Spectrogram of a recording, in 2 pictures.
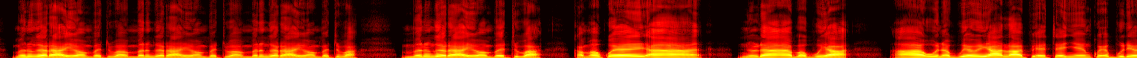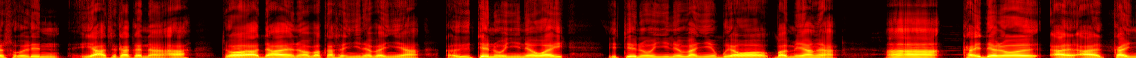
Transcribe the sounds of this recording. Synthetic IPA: mi˦ɾŋɡa˨ɾa˨ju˦wa˦n˦ba˨t̬i˦ba˨mi˦ɾɡa˨ɾa˨ju˦wa˦n˦ba˨ti˦ba˨mi˦ɾŋɡa˨ɾa˨ju˦wa˦nba˨t̬i˦ba˨ | mi˦ɾŋɡi˨ɾa˨ju˦wa˦nba˨ti˦ba˨ | ka˨ma˦kʷe˦a˦˨ | nu˨ɾa˦a˨ba˨bu˨ja˦ | a˨wu˦na˨bu˦ja˦wja˦˨la˦pi˦je˨te˦ɲe˦˨kʷe˦bu˨ɾe˦so˨li˦n˨ | ja˨ti˦ka˨ka˨na˨a˦ | to˨a˨da˨˦ja˨no˦ba˨ka˦sa˦ɲi˨ne˦ba˨ɲi˨ja˦ | ka˨˦i˦te˦no˨ɲi˨ne˦wa˦i˦ | i˨te˦no˨ɲi˨ne˦ba˨ɲi˦bu˨ja˦wo˦ba˨mi˦ja˦ŋa̰˨ | a˦˨ | ka˨i˦de˨ɾwo˦a˨a˨ka˨

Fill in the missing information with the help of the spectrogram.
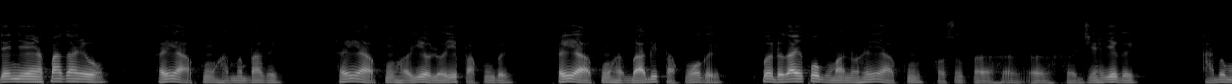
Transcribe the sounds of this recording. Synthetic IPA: do˧n˦e˦˨ja˧k͡pa˦ɡa˦je˦wo˧ | ho˦i˦ja̰˨ku˧ɦo˨mi˨ba˧ɡe˧i˦ | ho˦ja˨ku˧ɦo˨je˦˨lo˨˧˨je˦pa̰˨ku˧ɡe˧i˧ | ho˦ji˦ja˨ku˧ɦo˨ɡ͡ba˨bʲi˦pa˨ku˧˦wo˦ɡḛ˧i˧˦ | ɓo˦˨do˧ɡa˦je˦kʷo˦ɡma˨nu˧˨ɦo˦a˨ku˧ho˨sṵ˧˨ho˨d͡ʒi˨o˨je˦ɡe˧i˦ | a˨ɓo˧

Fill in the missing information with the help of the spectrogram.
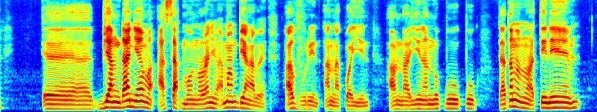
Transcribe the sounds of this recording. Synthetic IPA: e˨bja˨ŋda˦ɲ˦i˦a˦ma˨ʔa̰˨sa˨kmo˨˦no˨ɾa˦ɲi˦ma̰˨ma˦ŋ˦bja˦ŋa˨βe˨a̰˦vu˨ɾe˨na̰˨na˨kʷa˦˨je˦n | a̰˨na˨je˦na˨no˦k͡po˦kk͡po˦k | d͡ʒa˨ta˦na˨na˨a˨te˦ne˦

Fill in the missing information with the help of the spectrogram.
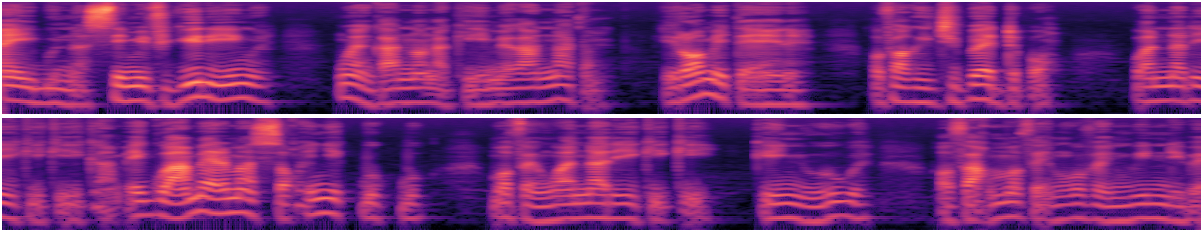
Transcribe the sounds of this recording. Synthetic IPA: i˨bu˨nːa˨se˦me˨fi˨ke˦ɾi˦i˦ŋʷe˨˦ | e˦˨ŋ̩˨ka˨˦nːo˦nʔa̰˨kḛ˨ji˦me˨˦ka˦na˦˨tɨ˨m | ḭ˨ɾo˦mi˦˨tḛ˨e˨ne˨ | o˨fa˨ki˨d͡ʒi˦be˦˨dɨ˨po̰˨˦ | wʔa˦nː˦a˦ɾe˦˨kḛ˨kḛ˨ka̰˨mʔḛ˦ɡʷa˨˦me˦˨ɾi˦ma˨so˨ke˦ɲe˦k͡po˦kk͡po˦k̚mʔo˦fe˨nwʷa˦nː˦a˦ɾi˦˨kḛ˨kḛ˨ | ke˦ɲo˨o˦we˦ | o̰˨fa̰˨k̩˦mo˦fḛ˨n˦wo˦fe˨nʷ˦i˦n˦ne˨bḛ˦

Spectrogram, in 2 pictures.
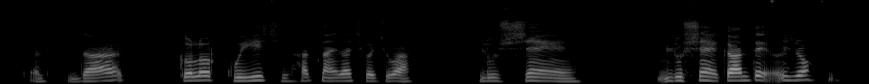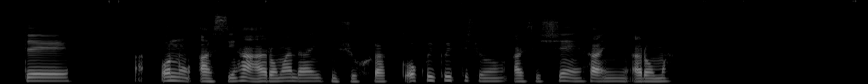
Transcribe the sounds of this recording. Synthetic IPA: t̪a̰˨lnd̪a˨˦ | ko˧lo˦ɾkʷiː˨˦t͡ʃi˧ha˦t̪nã˧ĩ˧d̪a˦t͡ʃi̥˧ko˧t͡ʃi˧wa˧˨ | lu˧ʃẽ˦ | lu˧ʃẽ˦˨˧ka˦nd̪ḛ˦˧˦ʒo˦ | t̪e˧ | o˦nũ˧ʔa˨si˧ɦã˦˧a˧ɾo˧mã˦nd̪a˧˦ĩ˧t̪nũ˨˧ʃu˧ha˧ko˦kʷi˦kʷi˦t̪i˦t͡ʃi˧õ˧a˨si˧ʃẽ˦˧ha˦˧ĩ˧a̰˧ɾo˧mã˦˧

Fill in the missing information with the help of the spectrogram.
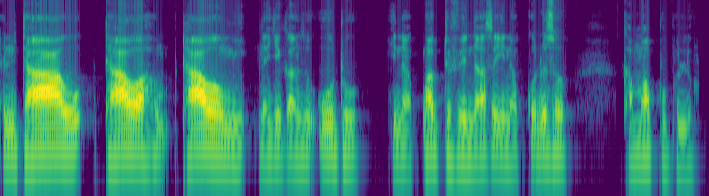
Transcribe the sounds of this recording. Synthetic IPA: ɨ˨˦nta˦wu˦ | ta˦wa˨ɦtʰa˦wa˨mi˨na˨ki˦ka˨nzu˦ʔo˦to˦ | ji˦na˨k͡pa˦b̚tu˨fe˦na˨˦s̬a˦ji˦na˨ko˦ɗu˦s̬o˦ | ka˨ma˦pːu˨pu˨lu˨k

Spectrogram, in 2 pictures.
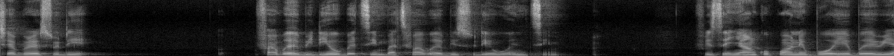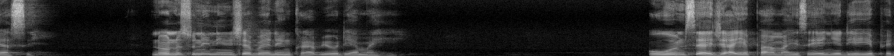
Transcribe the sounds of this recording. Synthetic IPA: ɛ˦bɾɛ˦sʊ˨dɪ˨ɛ˨ | fã˦baː˨bi˦dɪ˨ɛ˨wʊ˦bɛ˦tʰĩ˨m˦ba˨tʰɪ̥˨˦fã̰˦baː˨bi˦sʊ˨dɪ˨ɛ˨wɔ˦n̩˨tʰḭ̃˦m | fi˨ɾi˨sɛ˦ɲã˨ŋkʰo˦pʰɔ̃˦n˦nɪ̃˦bɔ˦ɔ˨jɛ˦baː˦˨ɥi˦a˦sɪ˨ | nã˨ɔ˨nʊ̃˦sʊ̃˦nɪ̃˦nĩ˦n̩˦ɕɛ˦bɾɛ˦nɪ̃˨ŋ̩˨kʰɾa˨˦bɪ̰˦ɔ˨dɪ˦a˦mã˨hɪ˦ | ɔ˨wõ˦m̩˦sɛ˦æ˨d͡ʑa˦jɛ˦pʰa˦mã˨hɪ˨sɛ˦jɛ˦ɲɛ̃˦dɪ˨ɛ˨jɛ˦pʰɛ˦

